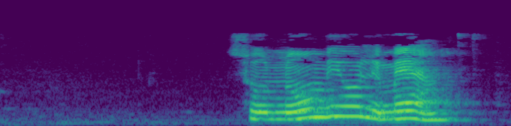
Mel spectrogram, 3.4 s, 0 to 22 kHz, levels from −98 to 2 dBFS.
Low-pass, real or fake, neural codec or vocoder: 7.2 kHz; real; none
